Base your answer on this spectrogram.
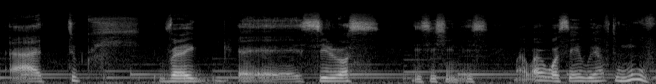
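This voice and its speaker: Music plays in the background. A man speaks at a fairly slow pace. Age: old. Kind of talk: interview answer. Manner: hesitant, conversational.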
